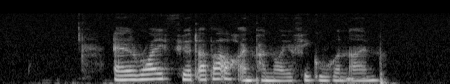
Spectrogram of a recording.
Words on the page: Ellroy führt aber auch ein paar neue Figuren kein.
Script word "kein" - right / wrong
wrong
